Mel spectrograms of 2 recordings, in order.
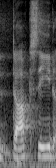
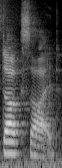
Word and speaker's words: Darkseid: then building up to dark seed like dark seed duck side Sai Sai ducks like an eel are you pronounced seitan is seceded but then you pronounce doc Sita's dockside its dark side I don't know I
